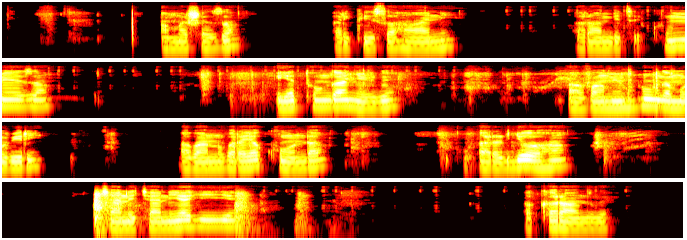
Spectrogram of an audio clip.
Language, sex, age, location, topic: Kinyarwanda, male, 50+, Musanze, agriculture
